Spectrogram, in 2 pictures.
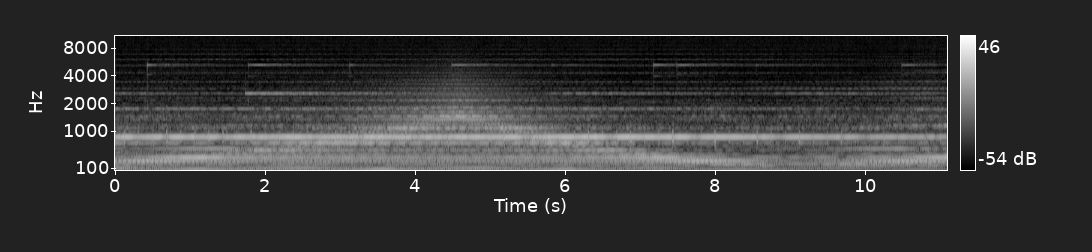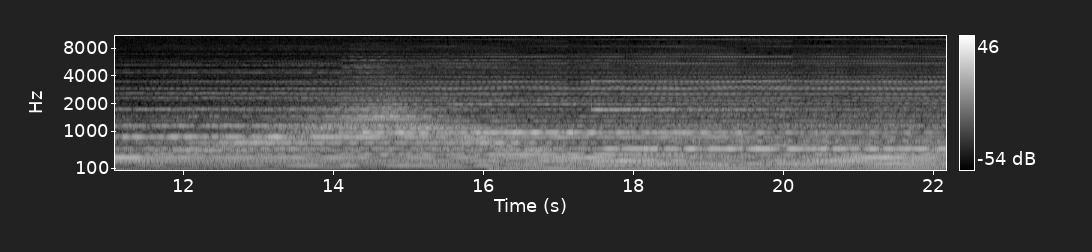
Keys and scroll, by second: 0.4 v, 0.6 space, 3.9 space, 9.4 ctrl+3, 9.8 ], 10.4 KP_3.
